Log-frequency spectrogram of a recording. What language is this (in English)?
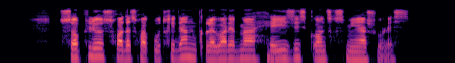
Georgian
